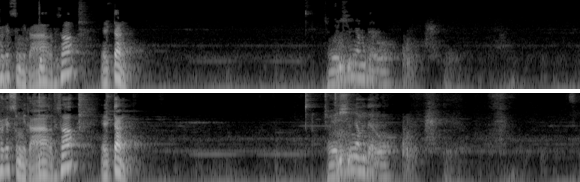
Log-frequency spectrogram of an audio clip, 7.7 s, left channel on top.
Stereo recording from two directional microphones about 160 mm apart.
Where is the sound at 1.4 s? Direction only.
20° left (ahead or behind).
